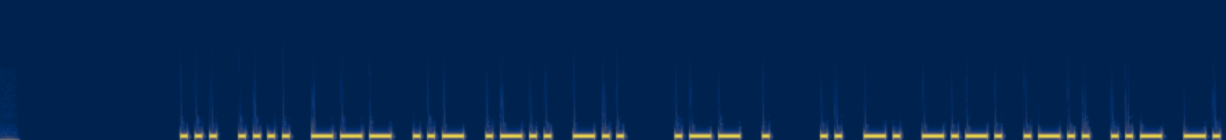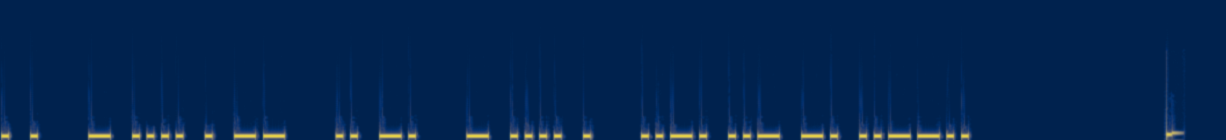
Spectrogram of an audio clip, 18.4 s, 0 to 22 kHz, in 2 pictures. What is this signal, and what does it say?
Morse code, heard as a keyed tone, about 22 wpm, 700 Hz. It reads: SHOULD WE INCLUDE THEM IN THE FUN?
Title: Sentences from Top 1000 Words - Review Part 3 - 22wpm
